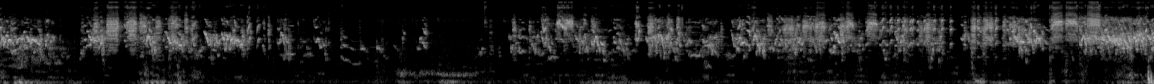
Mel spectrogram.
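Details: A breeding pair of budgerigars chatters continuously: rapid high tweets and scratchy warbles in long runs, a quieter stretch near the middle, then louder dense chirping to the end.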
